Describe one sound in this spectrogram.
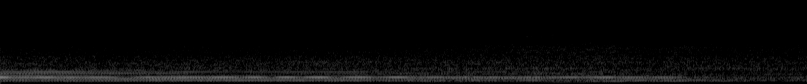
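A piano plays soft, slow chords that ring and fade.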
